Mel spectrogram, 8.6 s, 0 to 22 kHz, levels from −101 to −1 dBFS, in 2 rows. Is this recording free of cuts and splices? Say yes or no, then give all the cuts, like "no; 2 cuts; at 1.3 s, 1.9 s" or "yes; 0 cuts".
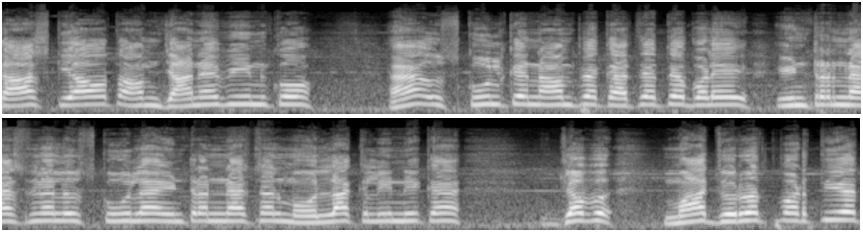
yes; 0 cuts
